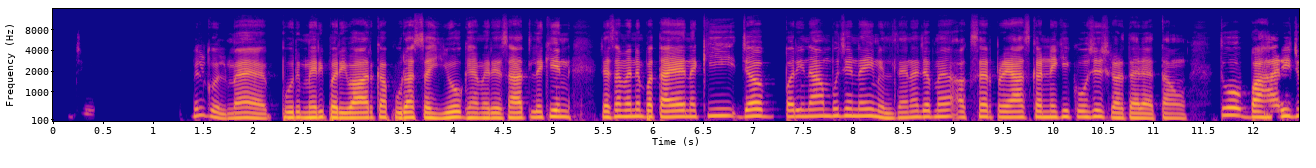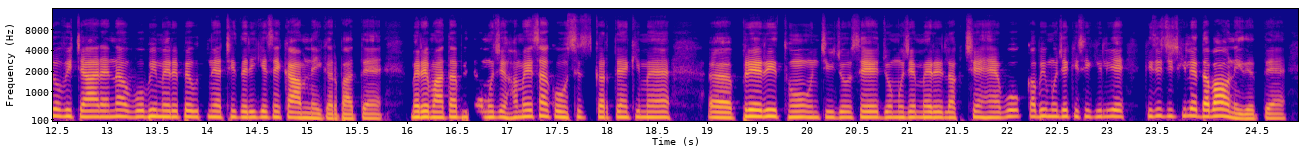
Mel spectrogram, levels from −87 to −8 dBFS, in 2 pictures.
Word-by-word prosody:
जी। 145 -7 -28 1.0
बिल्कुल 210 -9 -5
मैं 155 -2 0 0.2
पूरे 170 0 +1
मेरे 170 +2 +3
परिवार 165 -1 +3
का 175 +1 0
पूरा 170 +1 +1
सहयोग 165 +1 +1
है 160 0 +1
मेरे 160 0 0
साथ। 165 +2 0
लेकिन 190 +2 0 0.3
जैसा 185 +2 +1
मैंने 205 +1 +1
बताया 190 0 +3
है 200 - +3
ना 200 0 -1
कि 195 +3 -7 0.3
जब 210 -1 +1
परिणाम 210 +2 -1
मुझे 225 +1 -2
नहीं 220 0 0
मिलते 165 -3 -2
हैं 170 - -2
ना 185 - -2
जब 195 0 -2
मैं 200 +1 -1 0.2
अक्सर 195 +2 -2
प्रयास 180 -1 +1
करने 185 -1 0
की 195 +2 -2
कोशिश 185 0 -1
करता 160 -2 -1
रहता 155 0 -2
हूँ 150 -1 -6 0.3
तो 240 0 +2
बाहरी 185 +3 +2
जो 220 +2 0
विचार 195 -2 +2
है 195 - +2
ना 205 +1 +1
वो 195 +1 -1
भी 205 +2 +3
मेरे 195 -1 +2
पे 195 +2 -1
उतनी 190 0 -1
अच्छी 185 +1 -1
तरीके 180 0 0
से 185 0 0
काम 170 -2 +3
नहीं 155 -2 0
कर 140 0 -2
पाते 140 +1 -2
हैं। 145 -1 -3 0.3
मेरे 185 +1 +6
माता-पिता 180 +1 0
मुझे 180 0 +1
हमेशा 200 +3 +2
कोशिश 185 -2 -2
करते 180 0 0
हैं 180 - +1
कि 185 - -5
मैं 180 -1 +1
अ, 170 0 -1
प्रेरित 205 -1 +5
हूँ 185 0 +2
उन 175 - -1
चीज़ों 180 0 -2
से 180 +1 +2
जो 175 +1 -2
मुझे 175 0 0
मेरे 175 0 +1
लक्ष्य 170 +2 -3
हैं 170 - +1
वो 205 +4 -2
कभी 200 +1 -1
मुझे 205 -1 0
किसी 200 +1 -5
के 195 +1 -5
लिए 200 0 -1 0.2
किसी 210 +1 -2
चीज़ 210 -1 -5
के 220 - -6
लिए 225 - +2
दबाव 210 +1 +5
नहीं 150 -6 0
देते 140 +2 -3
हैं। 145 -1 -5
185 Hz, 215 wpm, -22 LUFS, 170-200 Hz, 1.0 s, मेरे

